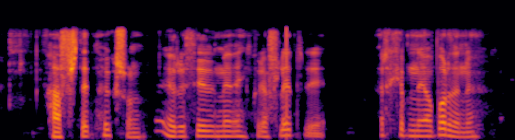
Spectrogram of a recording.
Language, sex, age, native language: Icelandic, male, 20-29, Serbo-Croatian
